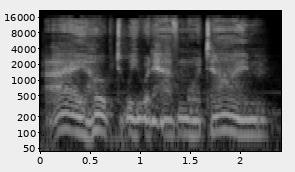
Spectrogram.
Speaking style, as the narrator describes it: he said in a somber tone

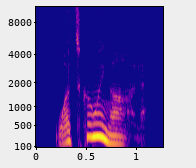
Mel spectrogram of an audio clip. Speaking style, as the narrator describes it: Puck asked, his voice low

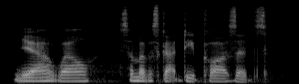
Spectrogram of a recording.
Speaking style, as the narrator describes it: Dean muttered in reply

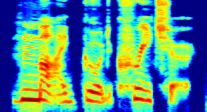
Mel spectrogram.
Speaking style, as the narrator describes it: cried the rocket in a very haughty tone of voice

